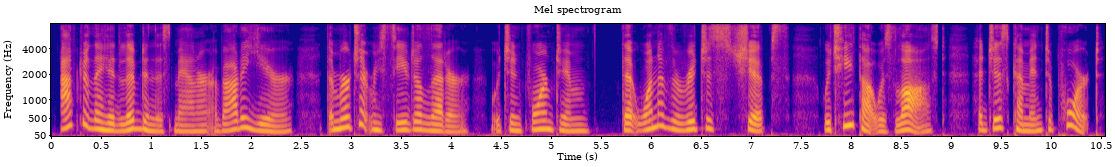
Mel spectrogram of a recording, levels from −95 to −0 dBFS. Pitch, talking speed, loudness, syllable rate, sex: 195 Hz, 195 wpm, -20 LUFS, 5.3 syllables/s, female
